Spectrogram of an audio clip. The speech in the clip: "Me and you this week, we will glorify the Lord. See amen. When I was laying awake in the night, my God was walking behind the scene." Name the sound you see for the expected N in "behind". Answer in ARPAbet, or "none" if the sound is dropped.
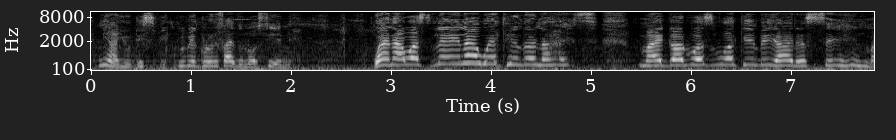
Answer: none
